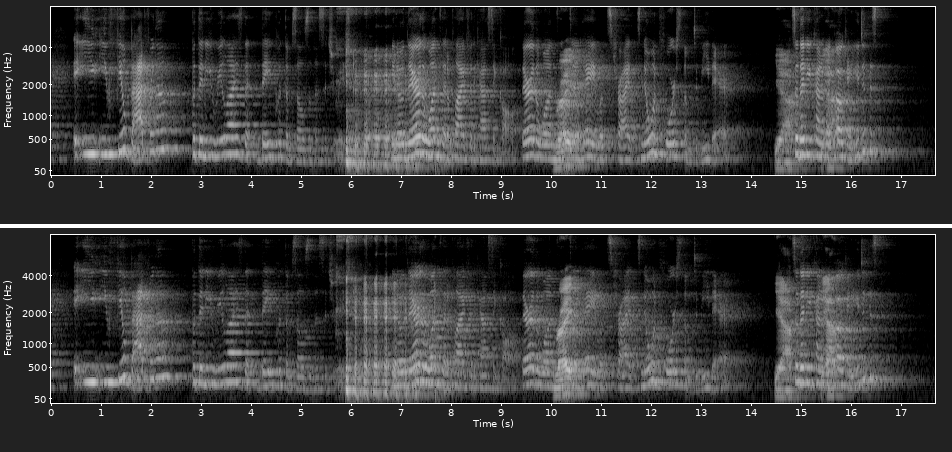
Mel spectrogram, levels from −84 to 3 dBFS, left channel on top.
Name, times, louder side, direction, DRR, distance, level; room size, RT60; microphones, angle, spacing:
voice 1, 0.4-2.4 2.8-6.0 6.8-13.5 14.9-16.5, left 2 dB, 30° left, 5 dB, 0.4 m, -30 dB
voice 2, 5.7-6.9 10.0-10.5 14.5-14.9 15.4-15.7, right 3 dB, 35° right, 5 dB, 0.4 m, -27 dB
7.0 x 4.3 x 4.7 m, 2.1 s
head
